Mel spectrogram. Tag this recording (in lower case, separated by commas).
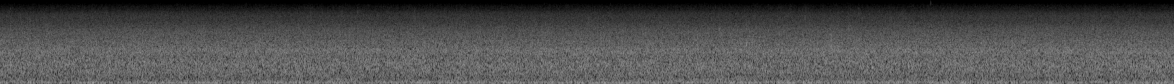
water, rain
